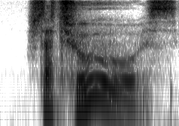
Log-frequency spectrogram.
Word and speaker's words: Status: Es ist aber Status. Es wird genauso geschrieben, aber mit langem U ausgesprochen. – Status.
